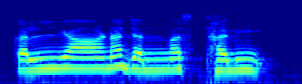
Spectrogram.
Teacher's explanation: The tha is mahapranah.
